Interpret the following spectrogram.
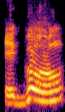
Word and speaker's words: ago: B, ago. C, unless. D, legal. So you can see that in A, stress is on the second syllable and do. B, stress is also on the second syllable, go.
